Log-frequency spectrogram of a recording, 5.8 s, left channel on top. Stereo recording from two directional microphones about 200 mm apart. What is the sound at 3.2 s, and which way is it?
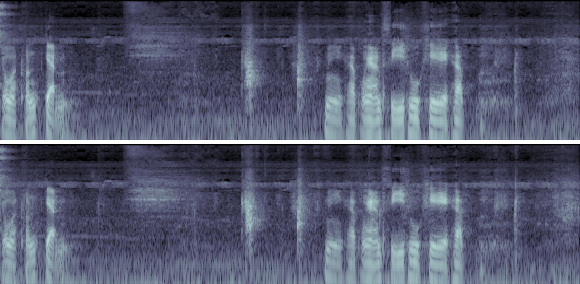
Speech, 20° left (ahead or behind).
